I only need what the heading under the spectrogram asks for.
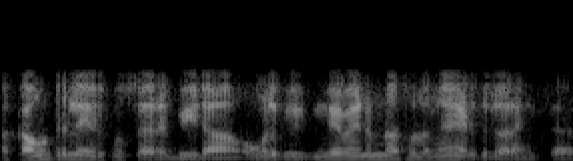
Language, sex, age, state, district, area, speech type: Tamil, male, 18-30, Tamil Nadu, Ariyalur, rural, conversation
